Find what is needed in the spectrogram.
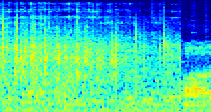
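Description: Steel floor jack being rolled across a concrete shop floor: a dense, rapid metallic rattle and clinking from its wheels and handle, which stops abruptly near the end.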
